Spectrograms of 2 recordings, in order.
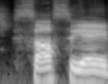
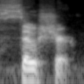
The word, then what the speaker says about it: Saucier: Like it is not Saucier, Mississippi, as much as people want it. It is Saucier.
